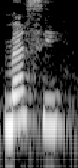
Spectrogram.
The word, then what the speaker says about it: merci: This r sound will be very less. Merci.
